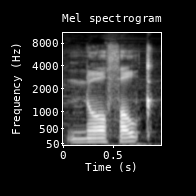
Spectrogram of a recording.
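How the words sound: It is said with an American pronunciation. This is how the name may be said in America. "if he is called Norfolk over there"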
